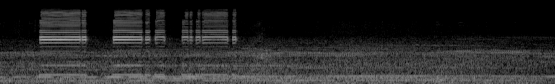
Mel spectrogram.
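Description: Revolt RV400 electric motorcycle running at speed in third mode, a steady hum that rises slightly in pitch as it gathers speed. Three short, loud horn honks come in the first two and a half seconds.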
